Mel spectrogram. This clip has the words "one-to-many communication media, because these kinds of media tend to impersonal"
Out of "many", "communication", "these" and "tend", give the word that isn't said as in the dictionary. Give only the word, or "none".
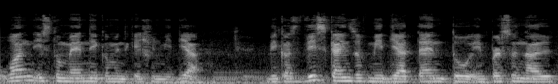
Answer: these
